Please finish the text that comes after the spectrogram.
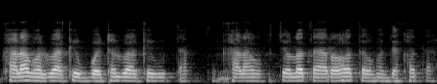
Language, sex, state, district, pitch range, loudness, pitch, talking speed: Bhojpuri, female, Bihar, Muzaffarpur, 160-175 Hz, -18 LUFS, 165 Hz, 180 wpm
